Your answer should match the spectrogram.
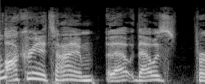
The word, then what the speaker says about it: ocarina: I want to say Ocarian. – No, it's an ocarina.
